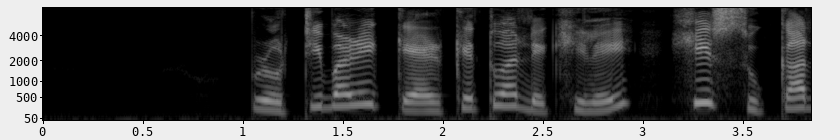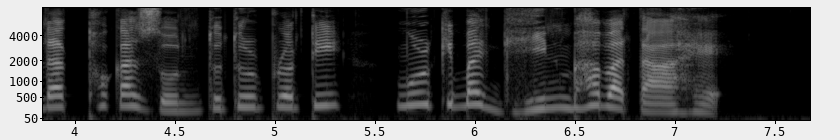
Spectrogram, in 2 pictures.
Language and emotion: Assamese, disgusted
